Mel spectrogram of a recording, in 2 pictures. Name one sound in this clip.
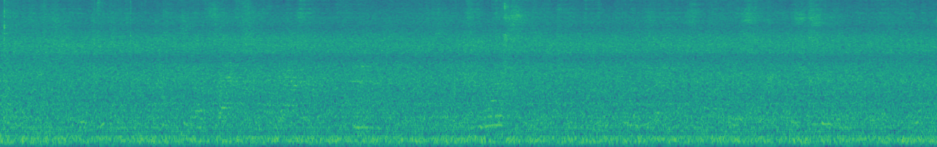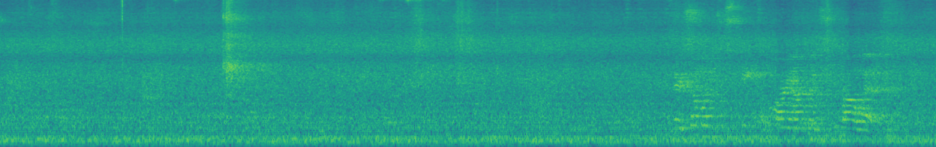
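A crowd murmurs quietly in a large room.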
